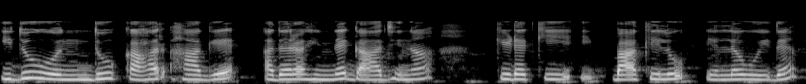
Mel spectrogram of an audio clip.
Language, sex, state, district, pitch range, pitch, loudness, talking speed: Kannada, female, Karnataka, Bangalore, 225-255 Hz, 235 Hz, -17 LUFS, 80 wpm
